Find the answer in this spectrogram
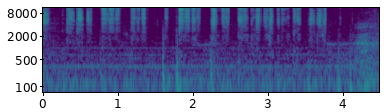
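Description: Marker pen writing on a flip-chart pad: a quick run of short, scratchy strokes, faint.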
